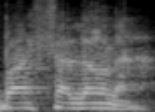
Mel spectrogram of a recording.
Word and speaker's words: Barcelona: The good news is your friend can't come back from Spain being like, it's pronounced Barcelona.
